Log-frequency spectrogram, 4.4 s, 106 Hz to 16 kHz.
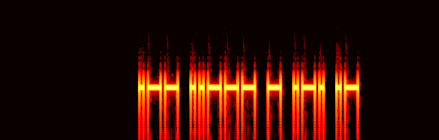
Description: Morse code, heard as a keyed tone, about 28 wpm, 700 Hz. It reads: W2TRA
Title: USA Call Signs - 5 Characters - Repeated 3x - 28wpm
